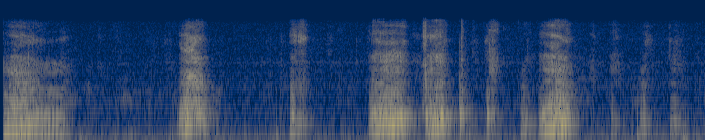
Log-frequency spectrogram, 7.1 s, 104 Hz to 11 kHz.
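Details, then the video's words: Mastiff puppies from litter K, 34 days old, indoors: short low growling bursts and grunts, several clustered around the fourth to sixth seconds, with quieter rustling between them. "mastiff puppies - litter K - 34 days"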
